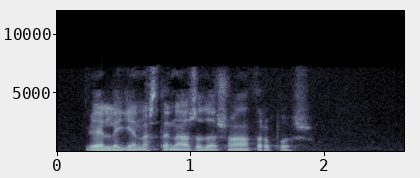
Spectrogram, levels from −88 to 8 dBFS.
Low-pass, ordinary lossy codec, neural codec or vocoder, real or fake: 7.2 kHz; AAC, 48 kbps; codec, 16 kHz, 6 kbps, DAC; fake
